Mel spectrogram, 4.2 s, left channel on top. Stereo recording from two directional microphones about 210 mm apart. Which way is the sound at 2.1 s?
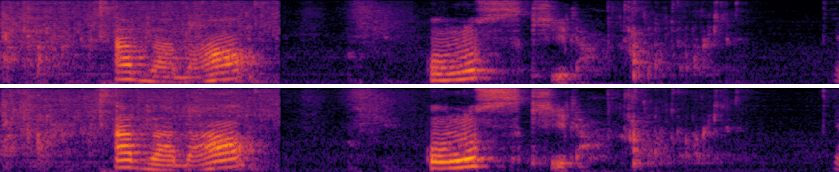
50° right (ahead or behind).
